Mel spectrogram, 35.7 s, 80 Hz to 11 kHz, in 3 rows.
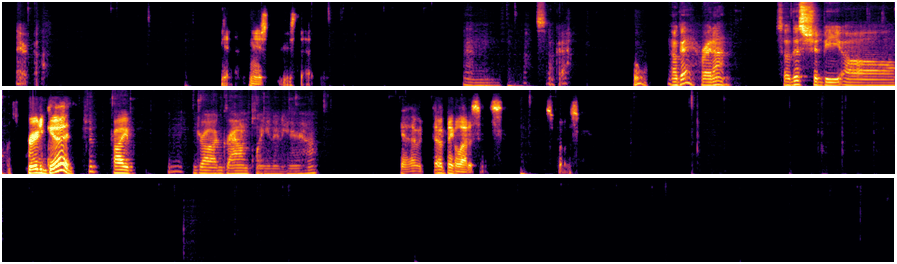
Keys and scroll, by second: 2.4 e, 4.4 space, 5.0 Escape, 6.7 BackSpace, 7.3 o, 10.4 l, 11.5 space, 14.7 super+1, 18.8 l, 29.3 Left.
